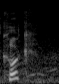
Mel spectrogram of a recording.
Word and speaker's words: Koch: My Twitter is actually It's Pronounced Cook, but my name is spelled different. So if you're looking me up on Facebook, my last name is spelled K-O-C-H.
